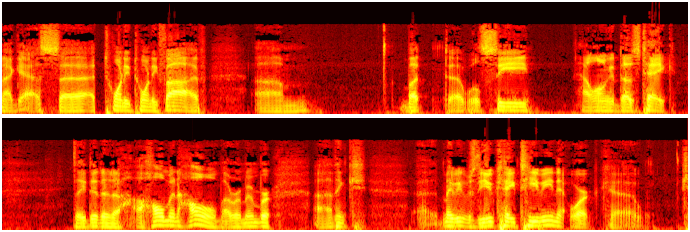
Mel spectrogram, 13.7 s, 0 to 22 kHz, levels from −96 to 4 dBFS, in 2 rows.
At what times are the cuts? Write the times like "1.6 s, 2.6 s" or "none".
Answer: 0.9 s, 7.6 s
